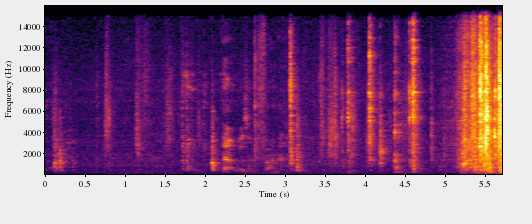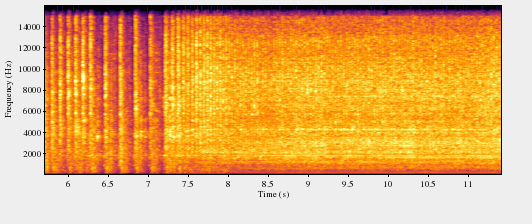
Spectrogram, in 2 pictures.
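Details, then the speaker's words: Generac 6500 generator with no power output, brushes energised from a battery: small engine catches and revs, then about eight seconds in drops to a deeper, labouring drone as a shorted generator head loads it down, with possible smoke. "so when you hear the engine go under load like it did towards the end that means that it's drawing some type of power and it's just frying itself more or less"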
